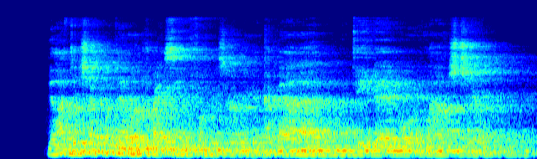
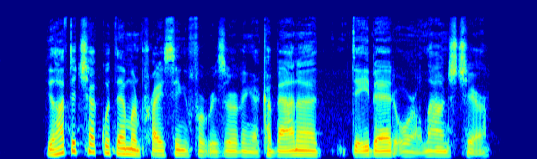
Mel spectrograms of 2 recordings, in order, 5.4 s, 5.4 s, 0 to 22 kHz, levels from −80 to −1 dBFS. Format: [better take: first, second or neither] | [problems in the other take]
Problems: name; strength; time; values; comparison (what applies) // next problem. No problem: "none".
second | off-mic speech; far // room echo; strong; dies away in 3 s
